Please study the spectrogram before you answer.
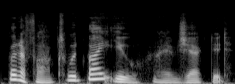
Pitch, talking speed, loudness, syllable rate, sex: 135 Hz, 205 wpm, -17 LUFS, 4.8 syllables/s, male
